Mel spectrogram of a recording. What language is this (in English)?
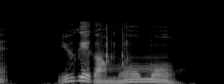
Japanese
